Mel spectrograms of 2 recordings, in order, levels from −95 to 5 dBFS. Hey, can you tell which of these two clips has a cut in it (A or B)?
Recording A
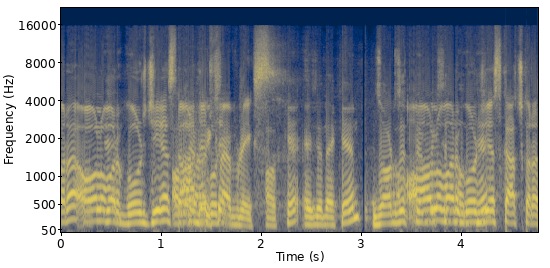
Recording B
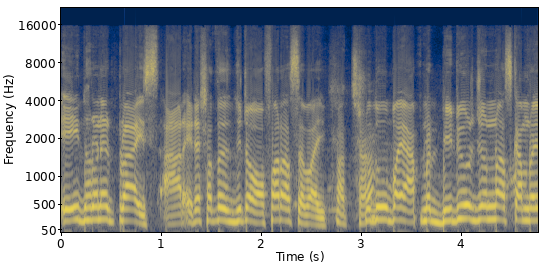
A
